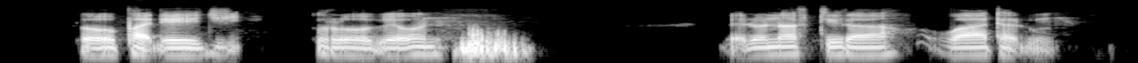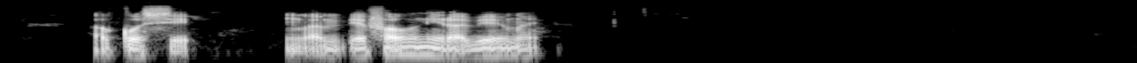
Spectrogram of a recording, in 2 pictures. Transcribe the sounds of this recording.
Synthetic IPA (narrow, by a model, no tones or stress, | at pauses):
ɗɔpaɗed͡ʒi | ɾɔɓɛɔn | ɓɛɗɔnaftiɾawaːtaɗum | ʔakɔsɛ̰ | ŋɡamɓɛfawniɾabɛːmaj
